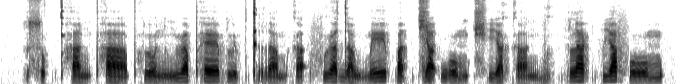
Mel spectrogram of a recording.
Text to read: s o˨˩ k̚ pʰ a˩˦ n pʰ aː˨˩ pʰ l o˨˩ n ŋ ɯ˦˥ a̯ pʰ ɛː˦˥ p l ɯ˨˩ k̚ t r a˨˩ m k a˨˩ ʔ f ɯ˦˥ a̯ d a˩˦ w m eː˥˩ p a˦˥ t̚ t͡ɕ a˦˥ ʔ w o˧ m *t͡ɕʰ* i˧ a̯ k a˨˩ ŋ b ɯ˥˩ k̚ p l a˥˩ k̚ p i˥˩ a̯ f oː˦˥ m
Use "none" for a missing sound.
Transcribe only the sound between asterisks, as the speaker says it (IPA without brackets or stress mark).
t͡ɕʰ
